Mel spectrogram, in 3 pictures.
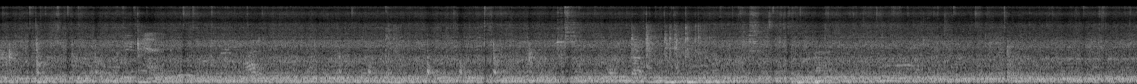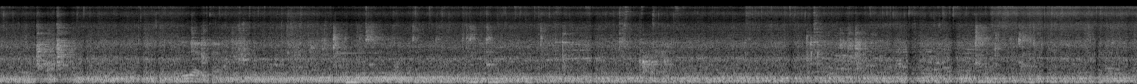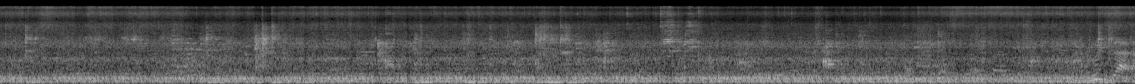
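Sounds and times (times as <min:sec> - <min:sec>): food sizzling in hot oil: 0:00.0 - 0:34.0
gas burner noise: 0:00.0 - 0:34.0
metal utensils scraping woks: 0:21.0 - 0:34.0.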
